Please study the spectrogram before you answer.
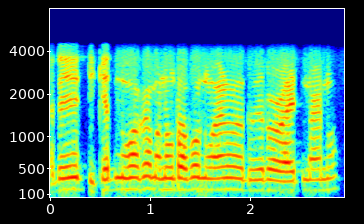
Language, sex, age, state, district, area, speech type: Assamese, male, 45-60, Assam, Lakhimpur, rural, conversation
